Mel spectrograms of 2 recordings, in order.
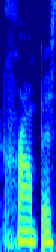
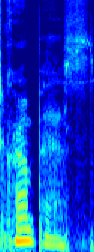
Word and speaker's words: Krampus: passionate about it so for the record we have said both krampus and krompus this episode we haven't been able to find like what is the legit way to pronounce it because we've heard it both ways krampus we've said krampus but then you immediately said krompus the next time that you said it so no it's krampus you're you're getting in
